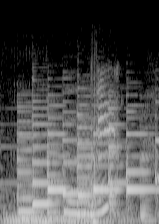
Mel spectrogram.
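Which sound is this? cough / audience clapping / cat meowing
cat meowing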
